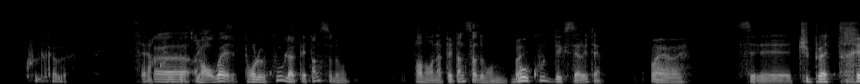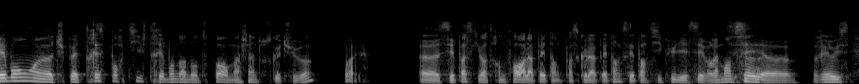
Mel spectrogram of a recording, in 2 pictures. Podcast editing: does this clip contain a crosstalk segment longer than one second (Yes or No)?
No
